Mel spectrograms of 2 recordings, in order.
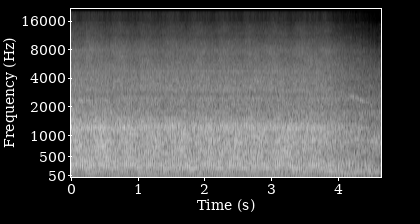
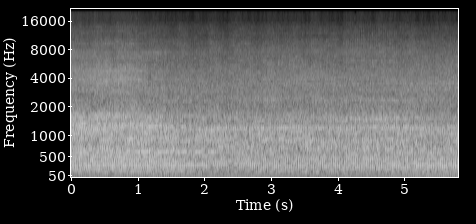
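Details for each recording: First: Champion 4000 generator running after carburetor replacement with an $18 aftermarket unit (old carb inoperable despite fuel cleaning); started on choke, slightly choppy, steady small-engine drone easing off as fuel valve shut off to starve it; normal running. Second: Champion 4000 generator with new replacement carburetor, running on choke before tune-up: small single with busy, slightly uneven beat, a little choppy, then fuel valve shut off to let it starve; rough on choke.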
